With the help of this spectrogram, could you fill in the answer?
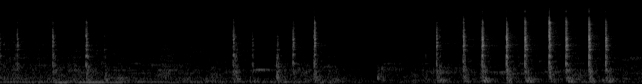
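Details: Fiat Marea suspension rocked by hand: sharp metallic clacks from a worn stabilizer link with play; the CV joint is also bad.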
